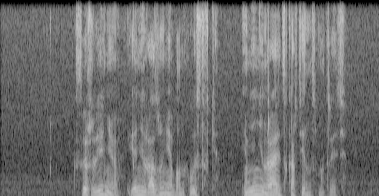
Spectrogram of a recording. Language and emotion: Russian, sad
